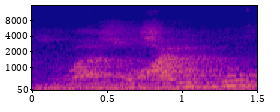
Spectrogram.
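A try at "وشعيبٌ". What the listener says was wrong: bun ada tanwinnya.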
